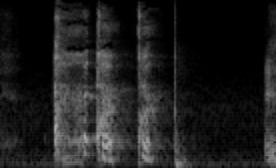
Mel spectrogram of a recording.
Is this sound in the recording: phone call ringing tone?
no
